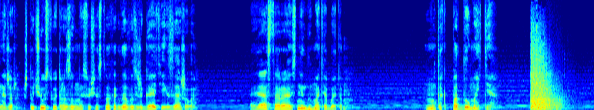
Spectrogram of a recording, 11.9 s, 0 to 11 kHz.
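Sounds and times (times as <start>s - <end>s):
speech: 0.0s - 4.1s, 5.0s - 7.1s, 8.5s - 10.0s
gunshot: 10.6s - 11.5s.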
